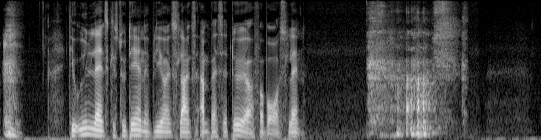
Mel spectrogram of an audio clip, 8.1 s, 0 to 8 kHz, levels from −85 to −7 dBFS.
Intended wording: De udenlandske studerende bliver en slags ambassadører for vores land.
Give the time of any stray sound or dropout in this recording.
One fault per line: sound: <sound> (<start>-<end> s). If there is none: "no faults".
sound: laugh (5.5-7.0 s)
